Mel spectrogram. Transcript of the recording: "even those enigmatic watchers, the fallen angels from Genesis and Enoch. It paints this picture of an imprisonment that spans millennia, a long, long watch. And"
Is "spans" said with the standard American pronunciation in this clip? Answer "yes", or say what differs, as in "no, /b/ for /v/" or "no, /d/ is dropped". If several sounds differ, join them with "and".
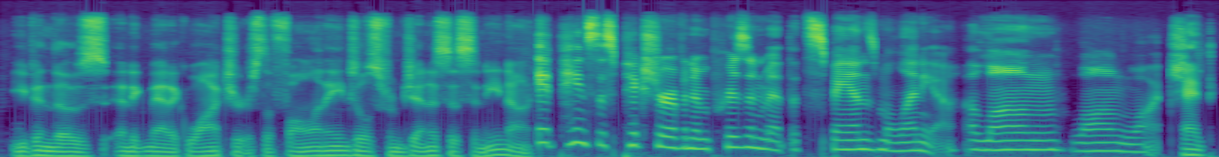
yes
